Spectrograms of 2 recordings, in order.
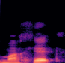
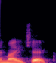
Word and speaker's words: Machek: now it's check what's what's the correct correct pronunciation you need to involve a lot more saliva and it's called makkac Oh so Matt chat quirks good a lot of people say may check or some random variation of that it's good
